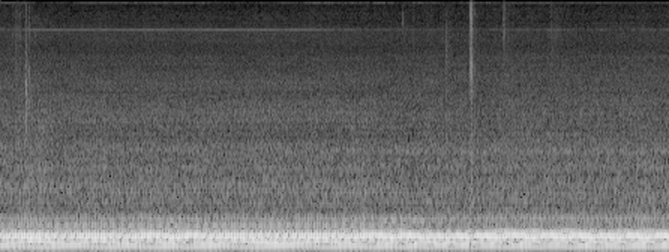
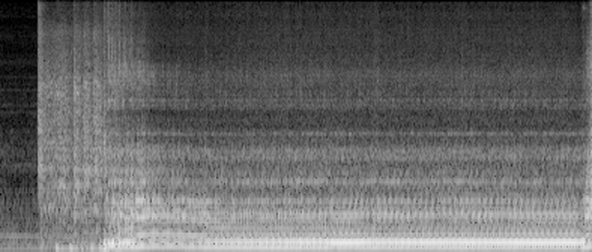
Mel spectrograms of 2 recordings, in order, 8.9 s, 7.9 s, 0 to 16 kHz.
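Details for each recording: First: Nissan 350Z with a roughly stock exhaust but the muffler disconnected: loud, deep, raspy drone at idle, far harsher than stock. Exhaust leak with the muffler disconnected. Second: Nissan 350Z, first startup on a cheap Marketplace exhaust with damaged tips: short crank, then a deep, steady, loud drone rising slightly. The engine idles normally, but the exhaust is too loud.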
